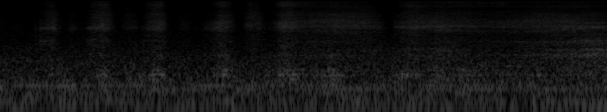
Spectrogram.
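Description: Faint pencil scratching on paper as a curved line is drawn, a few soft strokes in the first four seconds against near silence.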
